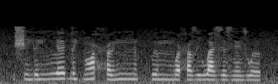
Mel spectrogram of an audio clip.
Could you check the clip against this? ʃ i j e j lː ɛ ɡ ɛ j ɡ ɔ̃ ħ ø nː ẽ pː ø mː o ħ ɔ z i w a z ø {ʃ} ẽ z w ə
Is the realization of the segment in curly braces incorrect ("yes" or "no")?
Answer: yes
